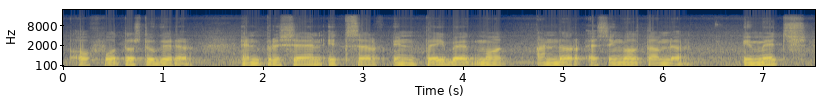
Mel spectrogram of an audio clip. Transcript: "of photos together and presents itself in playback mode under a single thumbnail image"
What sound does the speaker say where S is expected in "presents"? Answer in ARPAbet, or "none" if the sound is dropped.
none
